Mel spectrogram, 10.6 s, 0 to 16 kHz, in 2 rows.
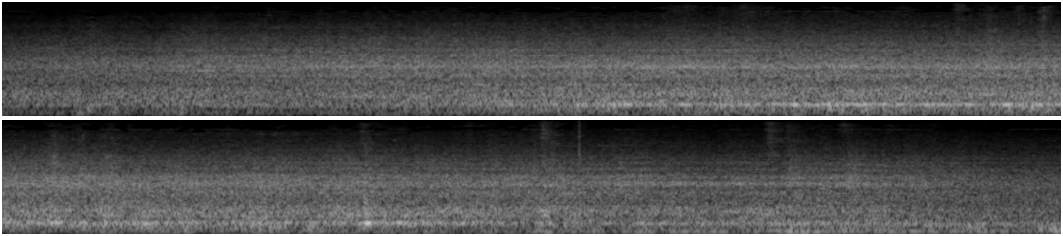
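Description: PolRegio EN57 electric multiple unit rolling past as it pulls into the station: a steady rumble of wheels on the rails with a low hum. It grows louder over the first few seconds, holds, then fades near the end as the train passes.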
